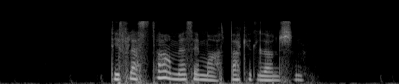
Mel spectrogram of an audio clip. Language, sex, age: Norwegian, female, 23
